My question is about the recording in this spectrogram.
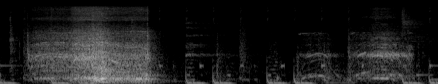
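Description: Cordless drill/driver driving a screw into the keypad backbox. It runs in one long burst about a quarter second in and a shorter one near the end, with the motor's pitch wavering under load. Background music with a steady beat plays underneath.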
